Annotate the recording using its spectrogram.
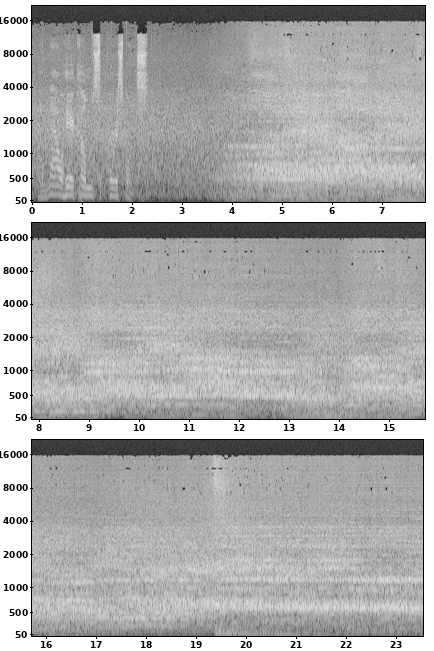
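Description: A large crowd cheers and sings in a vast stadium.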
